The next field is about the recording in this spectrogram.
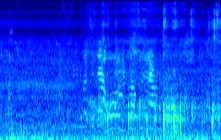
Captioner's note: crunchy gravel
